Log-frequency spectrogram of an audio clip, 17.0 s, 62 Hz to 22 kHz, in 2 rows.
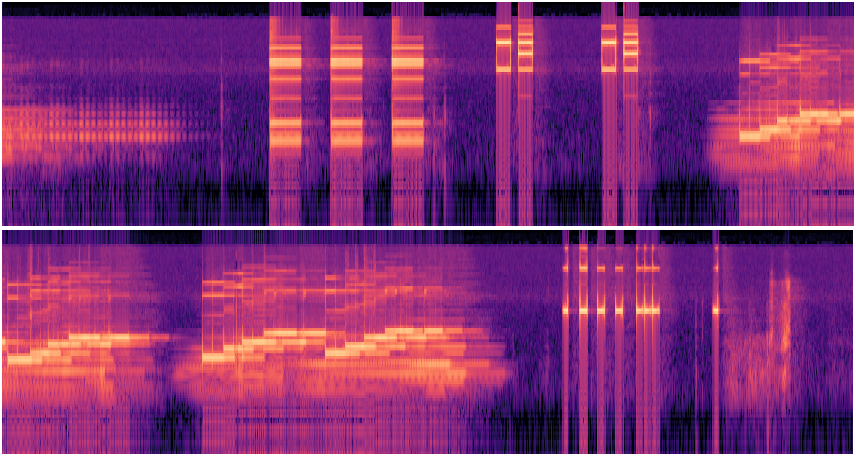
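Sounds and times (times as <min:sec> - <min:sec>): short high beeps: 0:05.0 - 0:05.3, 0:06.0 - 0:06.4, 0:14.2 - 0:15.2
synthesized ringtone melody: 0:05.0 - 0:05.3, 0:06.0 - 0:06.4.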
